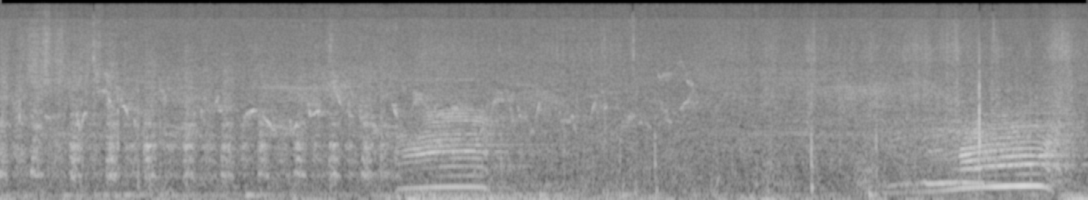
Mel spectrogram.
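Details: Young Polish white-backed bull at Radolinek, Poland; two drawn-out, low, rising-then-falling moos about four seconds apart over a steady background rumble and faint music.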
